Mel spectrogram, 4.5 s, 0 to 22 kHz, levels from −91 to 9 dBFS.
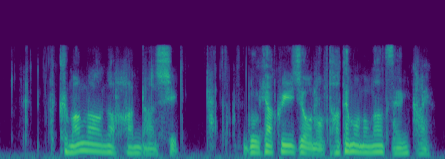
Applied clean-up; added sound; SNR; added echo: neural diffusion model UNIVERSE++.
